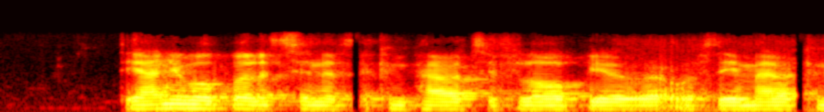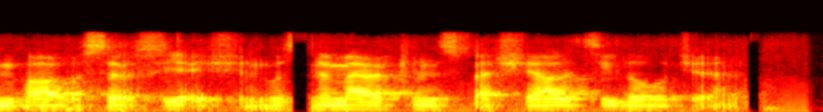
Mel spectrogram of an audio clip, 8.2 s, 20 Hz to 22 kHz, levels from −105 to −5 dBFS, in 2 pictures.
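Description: The whole speech clip carries the sound of the AMR wideband (HD Voice) codec. The voice is rough and raspy, which points to one of the codec's two lowest rates, around 8.85 kbit/s. At that rate the pulse-driven vocal tract model cannot track the voice cleanly. The top band, from 6.4 to 7 kHz, is filled with shaped noise rather than real detail. The damage is plainly audible throughout.

Lost AMR speech frames break the voice four times. The decoder repeats the last good pitch and vocal tract settings with falling gain. The first two losses, at 1.76 to 1.86 s and 3.97 to 4.05 s, drop the voice to near silence, with about 40 ms of missing audio each. At 5.57 to 5.69 s the gap is longer, near 80 ms, so the sound drops to near silence. At 7.85 to 7.95 s about 60 ms drops out, and the voice returns weak or rough.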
